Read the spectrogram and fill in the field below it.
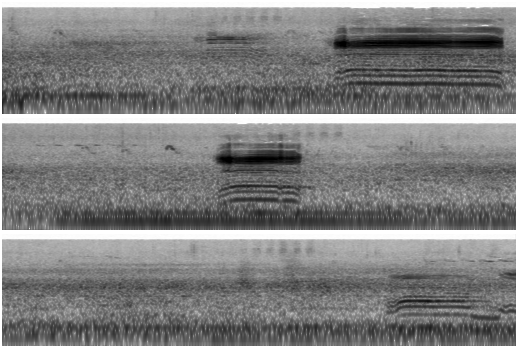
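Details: Sheep, ewes with their lambs, grazing a field in the Hampshire countryside, recorded along a hedge: three loud, quavering bleats with rich harmonics, each about a second long and spaced a few seconds apart, over a steady low background hum.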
